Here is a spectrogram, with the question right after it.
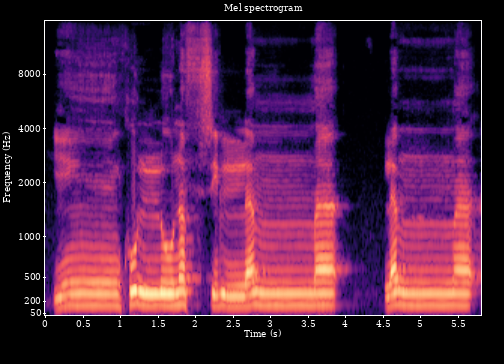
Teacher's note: Nah in ditahan dua harakat dikit aja.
